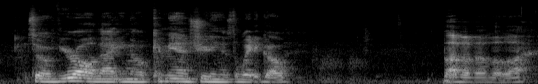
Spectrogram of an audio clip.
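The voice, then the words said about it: Old man voice. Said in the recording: “That's my old man voice. ... It's your old man voice? ... That's my old man voice. ... Well executed.”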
